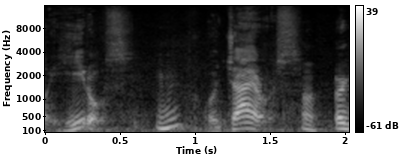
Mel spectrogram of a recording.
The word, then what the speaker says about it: gyro: And they make what they call gyros or gyros. Or gyros of around here.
